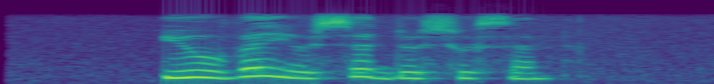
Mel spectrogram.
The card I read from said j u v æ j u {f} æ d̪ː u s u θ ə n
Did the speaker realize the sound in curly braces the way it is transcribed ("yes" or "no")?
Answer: no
